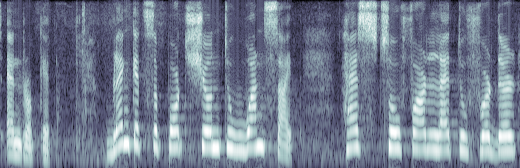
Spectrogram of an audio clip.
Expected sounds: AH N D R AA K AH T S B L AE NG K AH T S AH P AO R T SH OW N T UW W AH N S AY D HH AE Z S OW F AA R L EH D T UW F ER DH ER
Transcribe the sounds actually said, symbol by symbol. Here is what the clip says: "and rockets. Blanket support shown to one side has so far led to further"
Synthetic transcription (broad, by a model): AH N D R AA K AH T B L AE NG K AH T S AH P AO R T SH OW N T UW W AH N S AY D HH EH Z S OW F AA R L EH D T UW F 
